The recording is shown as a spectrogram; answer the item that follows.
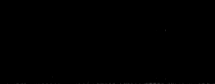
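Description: Near silence broken by a few faint computer clicks, two of them close together about a second and a half in.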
